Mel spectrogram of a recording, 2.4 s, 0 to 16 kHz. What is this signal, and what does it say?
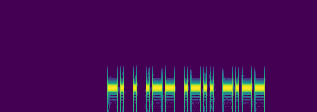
Morse code, heard as a keyed tone, about 50 wpm, 700 Hz. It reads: NEWLY
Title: LY Suffix - Top 100 Words with Base Words 50wpm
